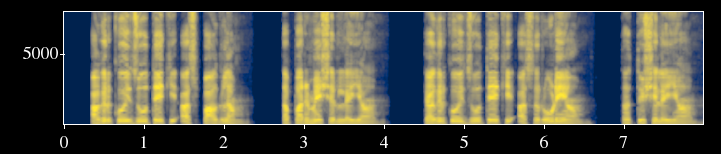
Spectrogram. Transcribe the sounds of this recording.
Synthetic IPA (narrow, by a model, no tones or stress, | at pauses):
ɐɡəɾkoːid͡zoːt̪ekiʔɐspaːɡlaːm | t̪apɐɾmeːʃəɾlɐiaːm | t̪ɛɐɡəɾkoːid͡zoːt̪ekiʔɐsɾoːɽeaːm | t̪ɐt̪ʊʃelɐiaːm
